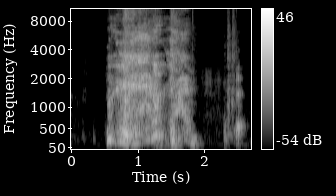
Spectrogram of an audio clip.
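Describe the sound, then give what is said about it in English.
A man coughs, a long rough hacking burst followed by a shorter second cough after a brief pause, with no talking during the fit. “Can't get rid of his cough.”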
